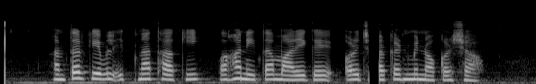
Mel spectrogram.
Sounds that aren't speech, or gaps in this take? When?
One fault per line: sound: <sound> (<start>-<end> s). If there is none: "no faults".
sound: dropout (3.7-3.8 s)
